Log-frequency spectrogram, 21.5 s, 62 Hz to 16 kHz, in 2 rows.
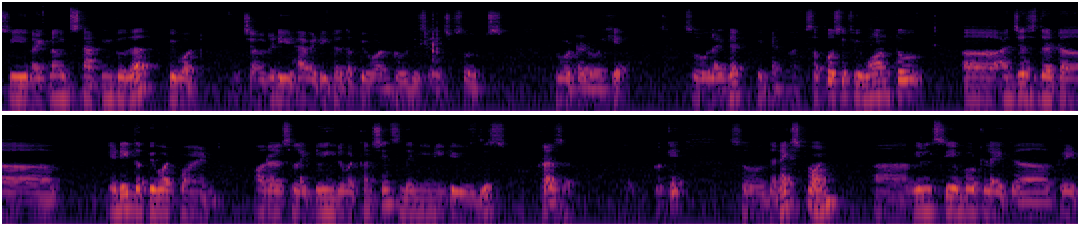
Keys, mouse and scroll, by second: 0.7 click, 2.5 click, 4.5 ctrl+z, 6.8-7.5 scroll down 2, 7.7 middle click, 8.5-8.9 scroll up 4, 9.1 shift+middle click, 9.7 middle click.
